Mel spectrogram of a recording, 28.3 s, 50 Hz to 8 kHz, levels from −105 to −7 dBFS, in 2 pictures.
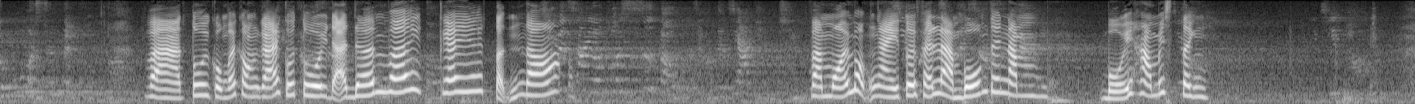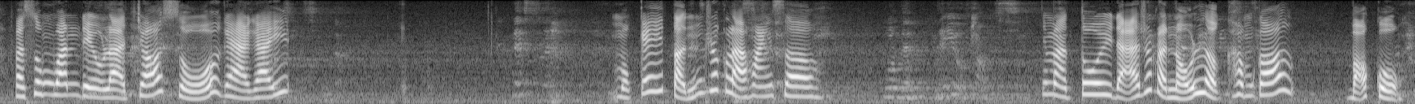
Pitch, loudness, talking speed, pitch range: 300 Hz, -18 LUFS, 115 wpm, 265-350 Hz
